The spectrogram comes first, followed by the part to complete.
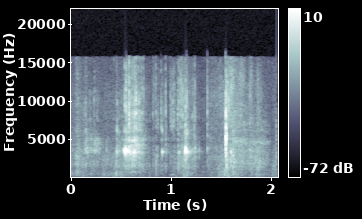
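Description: Camera backpack being handled and folded shut: fabric rustling and scraping, with a few short louder scuffs.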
